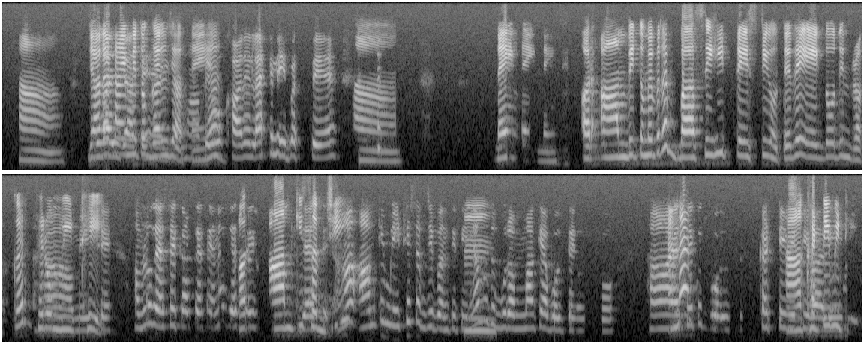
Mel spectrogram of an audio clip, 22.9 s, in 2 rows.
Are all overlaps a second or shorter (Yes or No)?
No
